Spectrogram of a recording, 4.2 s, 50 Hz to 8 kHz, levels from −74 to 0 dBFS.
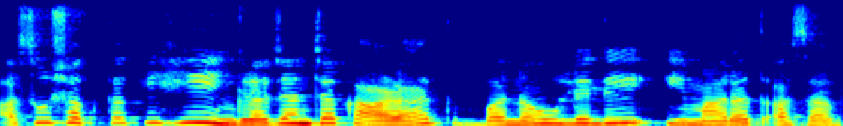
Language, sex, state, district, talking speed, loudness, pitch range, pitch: Marathi, female, Maharashtra, Pune, 130 wpm, -15 LUFS, 225-295 Hz, 255 Hz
